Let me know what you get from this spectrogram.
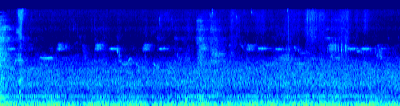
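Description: Small birds chirping now and then in short high calls, over a steady low rumble.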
